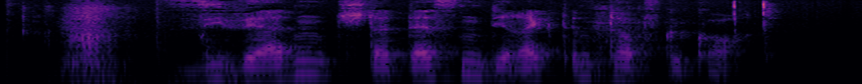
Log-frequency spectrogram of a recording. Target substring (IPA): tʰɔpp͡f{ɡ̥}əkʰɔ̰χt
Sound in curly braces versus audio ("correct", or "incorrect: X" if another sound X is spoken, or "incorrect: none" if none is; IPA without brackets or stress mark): correct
